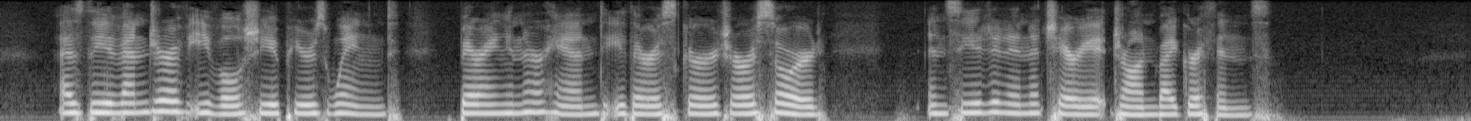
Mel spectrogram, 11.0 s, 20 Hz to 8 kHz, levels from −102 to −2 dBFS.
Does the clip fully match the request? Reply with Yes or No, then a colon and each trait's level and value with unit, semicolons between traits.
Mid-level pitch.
No: high, 215 Hz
